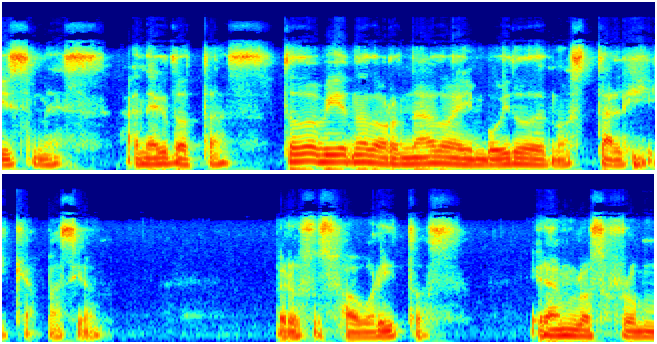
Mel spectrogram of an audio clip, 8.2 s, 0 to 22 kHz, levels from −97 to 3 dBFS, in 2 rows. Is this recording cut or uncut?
cut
